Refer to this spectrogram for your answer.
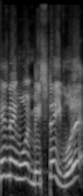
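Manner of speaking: very high-pitched, put-on Australian accent. Showing how the line sounds when he tries the voice, in an Australian accent. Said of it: "why are you Australian?".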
